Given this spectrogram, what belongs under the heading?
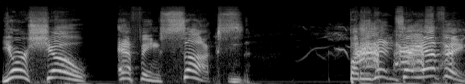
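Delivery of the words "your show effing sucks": mock slow, drawn-out, lightly hollered insult. Retelling a man turning around on the way to vote, retelling a yell. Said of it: "and yells".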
